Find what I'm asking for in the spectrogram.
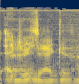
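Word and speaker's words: Edgerrin: Ed Green James, now a Hall of Famer. – How did you say his first name? – Ed Green. – Ed Green. That was Edrin.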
